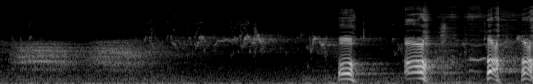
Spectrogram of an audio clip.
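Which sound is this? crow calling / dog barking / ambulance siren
crow calling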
